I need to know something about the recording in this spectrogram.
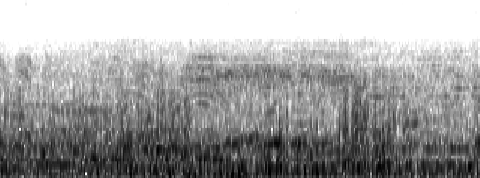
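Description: Several motorcycle engines running steadily, with men's voices over them.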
